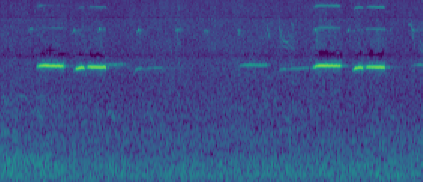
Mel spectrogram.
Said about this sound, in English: That's a black-capped chickadee, plentiful in the Mountain State.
